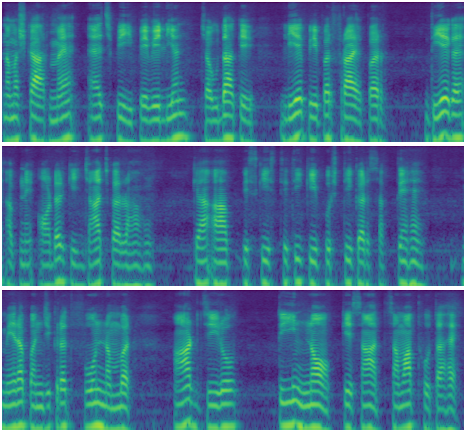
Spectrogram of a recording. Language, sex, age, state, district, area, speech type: Hindi, male, 30-45, Madhya Pradesh, Seoni, urban, read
